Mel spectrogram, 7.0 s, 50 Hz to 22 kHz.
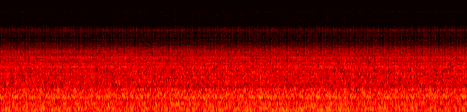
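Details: Hino 700 with E13C diesel, low power and hard starting: steady idle with a slightly uneven, loping beat of about 80 a minute, rough idle from a misfire traced to malfunctioning injector #5.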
